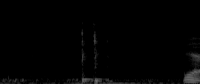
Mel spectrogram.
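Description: A few faint, sharp clicks over a low room hum, then a man says a quiet "yeah" near the end.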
